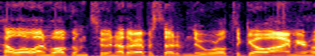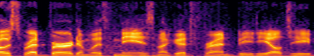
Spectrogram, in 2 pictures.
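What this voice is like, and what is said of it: Tired-sounding voice. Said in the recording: “You sound a little tired”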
